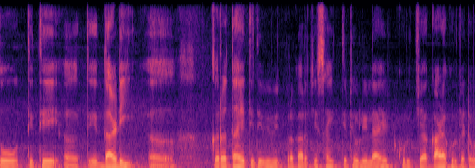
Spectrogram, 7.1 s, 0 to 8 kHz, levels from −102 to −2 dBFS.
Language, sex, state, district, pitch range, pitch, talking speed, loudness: Marathi, male, Maharashtra, Pune, 130-135 Hz, 130 Hz, 160 wpm, -30 LUFS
